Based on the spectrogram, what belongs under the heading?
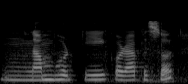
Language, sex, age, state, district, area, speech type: Assamese, female, 45-60, Assam, Lakhimpur, rural, spontaneous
